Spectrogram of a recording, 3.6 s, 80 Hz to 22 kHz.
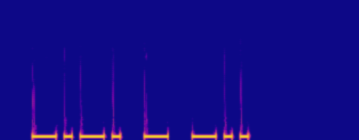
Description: Morse code, heard as a keyed tone, about 15 wpm, 700 Hz. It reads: CTD
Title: USA Call Sign Postfixes - 3 Letters 15wpm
